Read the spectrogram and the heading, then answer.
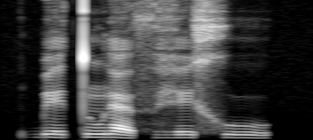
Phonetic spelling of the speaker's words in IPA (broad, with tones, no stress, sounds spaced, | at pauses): ɓ e˦ t ũ˦ ɾ æ˨ θ ɦ e˦ x u˦˨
